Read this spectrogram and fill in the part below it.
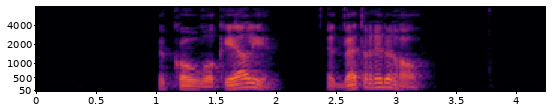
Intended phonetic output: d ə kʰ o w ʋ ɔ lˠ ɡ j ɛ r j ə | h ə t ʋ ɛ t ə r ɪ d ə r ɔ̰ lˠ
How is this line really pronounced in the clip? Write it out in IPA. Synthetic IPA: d ə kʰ o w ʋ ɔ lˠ k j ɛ l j ə | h ə t ʋ ɛ t ə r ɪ d ə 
